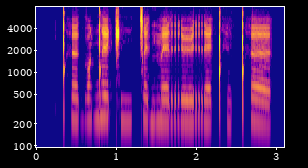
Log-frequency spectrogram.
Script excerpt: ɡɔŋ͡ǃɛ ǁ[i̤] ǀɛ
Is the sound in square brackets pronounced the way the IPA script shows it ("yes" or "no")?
yes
